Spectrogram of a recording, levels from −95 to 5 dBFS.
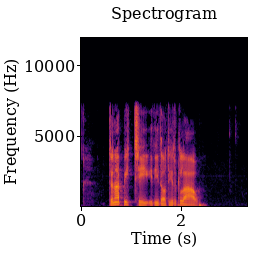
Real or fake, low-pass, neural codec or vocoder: real; 7.2 kHz; none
